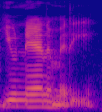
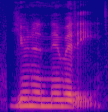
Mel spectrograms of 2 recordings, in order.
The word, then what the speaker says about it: unanimity: The illusion of I can never say this word. Help me. Unanimity. It's like anemone. I can't say this word. Unanimity.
